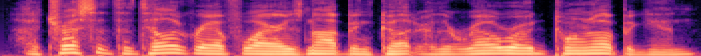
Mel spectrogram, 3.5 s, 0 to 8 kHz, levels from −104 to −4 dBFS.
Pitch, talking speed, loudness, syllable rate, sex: 145 Hz, 275 wpm, -16 LUFS, 6.2 syllables/s, male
